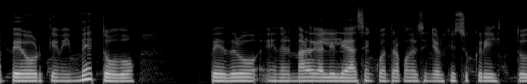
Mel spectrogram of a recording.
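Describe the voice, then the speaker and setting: A woman interpreting a Sunday sermon, delivering it emphatically and pushing her voice up high on the key phrases. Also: a little mellow, clear, resonant tone. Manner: emphatic, with pitch rising sharply on key phrases.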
